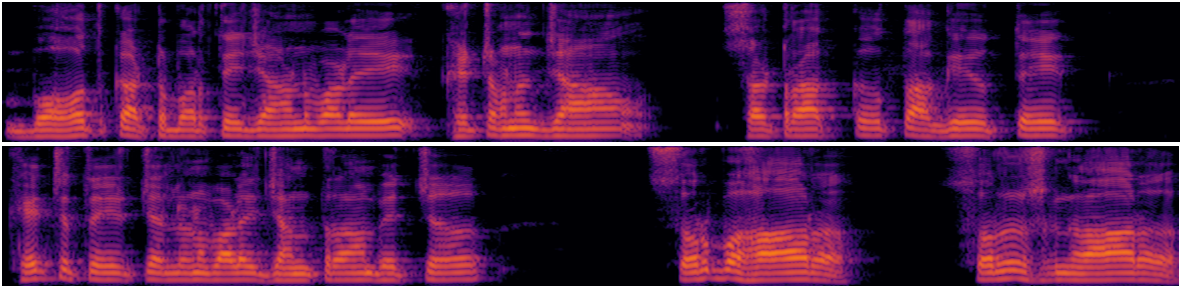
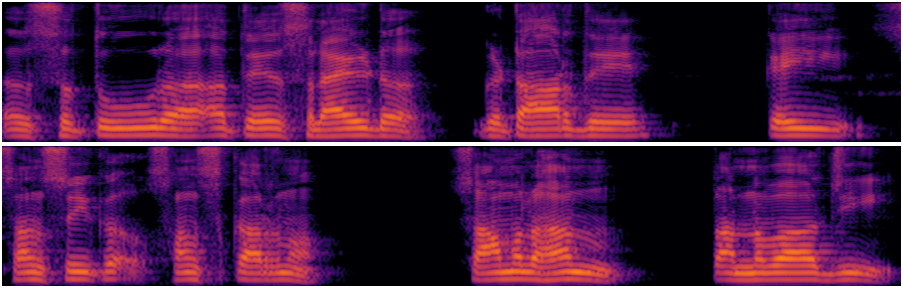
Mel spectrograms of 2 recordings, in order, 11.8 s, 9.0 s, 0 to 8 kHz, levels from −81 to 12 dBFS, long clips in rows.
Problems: constant background noise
